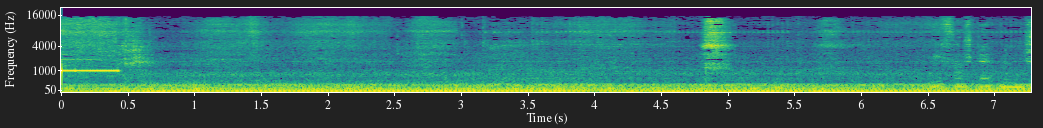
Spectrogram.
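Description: A high-torque car idles steadily after starting, its deep, constant engine rumble filling the clip from close by, with a brief tone at the start and a voice speaking over it.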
